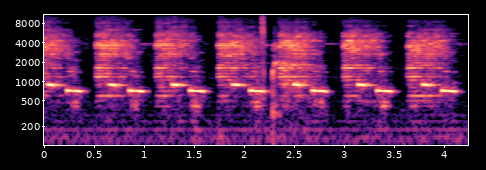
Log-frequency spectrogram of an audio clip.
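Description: A clock, running about five minutes off, chimes in a steady run of bright, bell-like strikes, about two per second, each ringing briefly before the next. It is clear, with no talking.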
